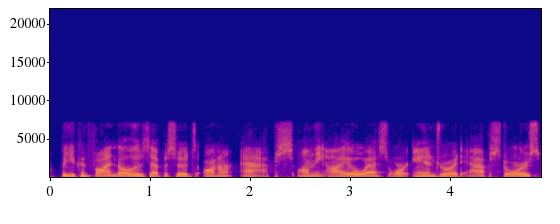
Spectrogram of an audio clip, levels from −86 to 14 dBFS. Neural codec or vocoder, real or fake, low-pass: codec, 16 kHz, 4 kbps, FreqCodec, smaller model; fake; 7.2 kHz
